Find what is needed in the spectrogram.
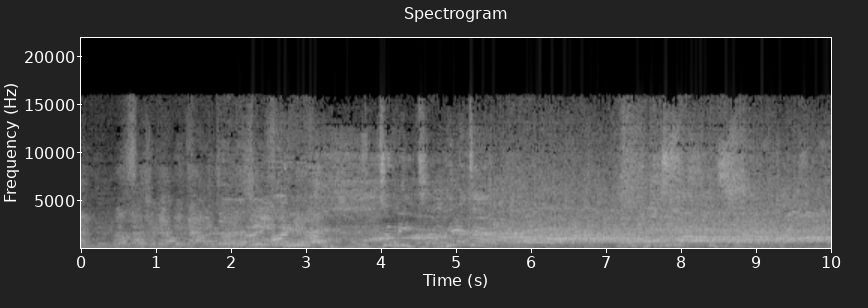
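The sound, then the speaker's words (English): A vast crowd of students at an activist rally, a loud, continuous wall of shouting, whooping and cheering voices that holds steady throughout. “a vast crowd of students pump their fists and hop back and forth together”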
